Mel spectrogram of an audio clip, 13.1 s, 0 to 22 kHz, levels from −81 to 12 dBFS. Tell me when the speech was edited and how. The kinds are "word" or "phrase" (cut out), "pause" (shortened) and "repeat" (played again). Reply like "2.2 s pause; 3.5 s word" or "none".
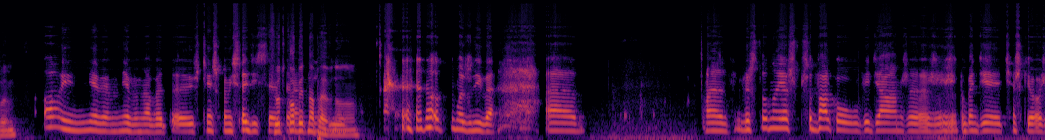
none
